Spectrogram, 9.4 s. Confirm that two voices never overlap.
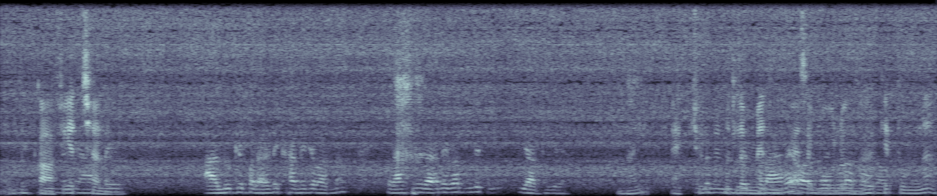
No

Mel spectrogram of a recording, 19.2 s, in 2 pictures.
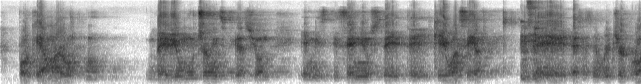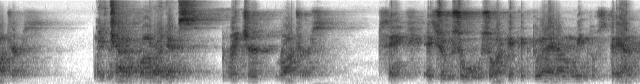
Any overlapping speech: Yes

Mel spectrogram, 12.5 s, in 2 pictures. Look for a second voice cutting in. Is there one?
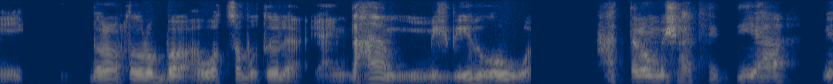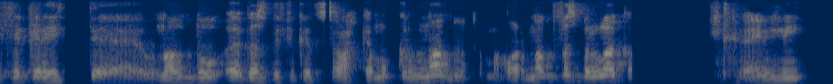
No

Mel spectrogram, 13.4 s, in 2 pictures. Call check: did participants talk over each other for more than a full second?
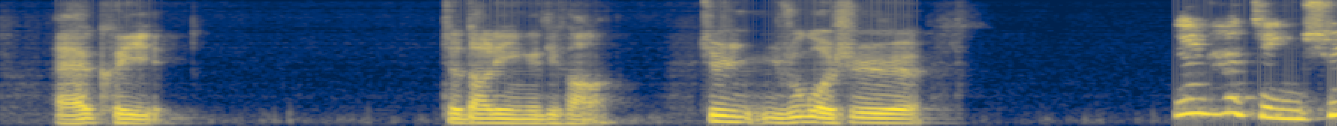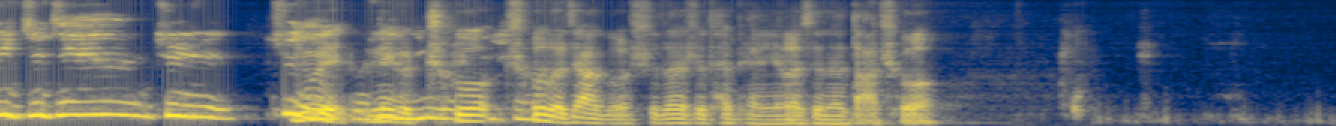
Yes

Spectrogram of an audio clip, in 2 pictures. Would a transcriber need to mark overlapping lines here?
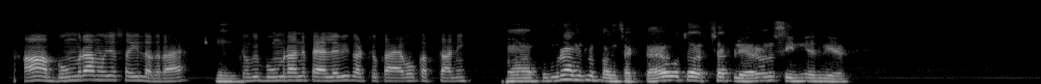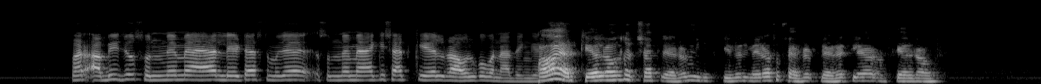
No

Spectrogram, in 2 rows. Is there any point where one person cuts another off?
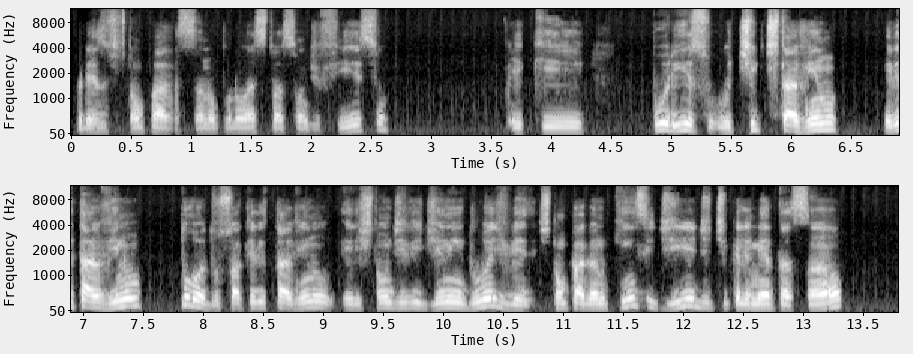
No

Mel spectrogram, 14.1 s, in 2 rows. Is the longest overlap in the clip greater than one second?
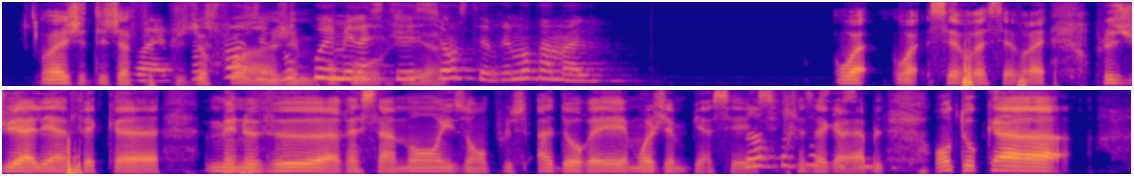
Yes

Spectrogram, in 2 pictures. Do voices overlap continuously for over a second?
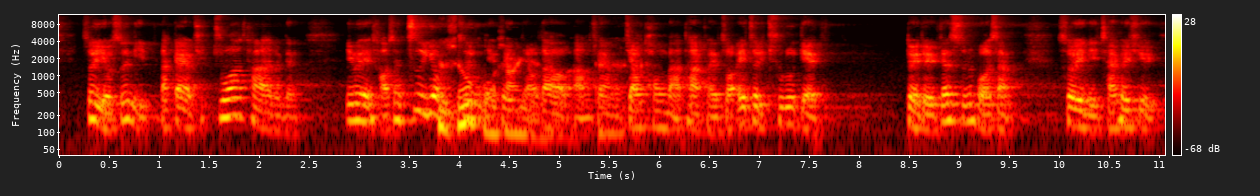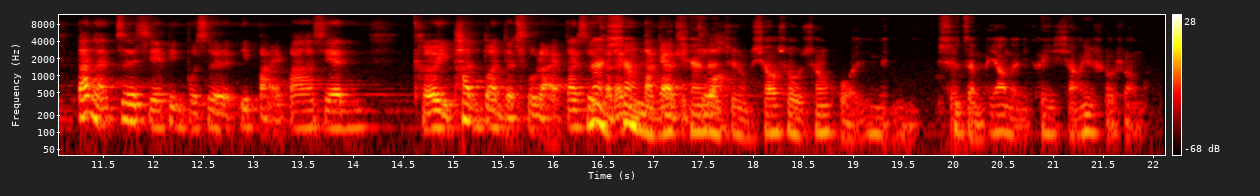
Yes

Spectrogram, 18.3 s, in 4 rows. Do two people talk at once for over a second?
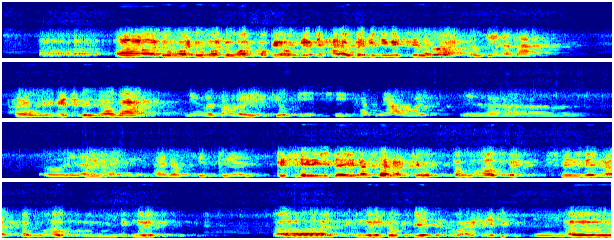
No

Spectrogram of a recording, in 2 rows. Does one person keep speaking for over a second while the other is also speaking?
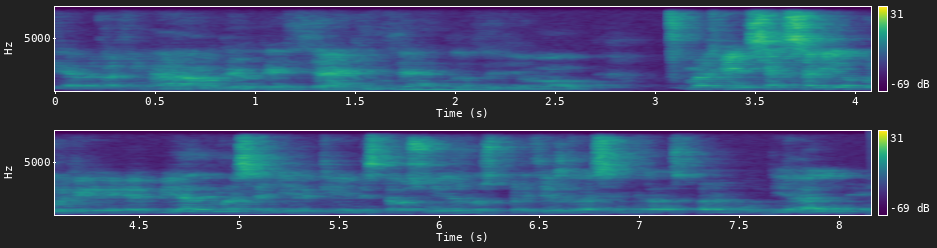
No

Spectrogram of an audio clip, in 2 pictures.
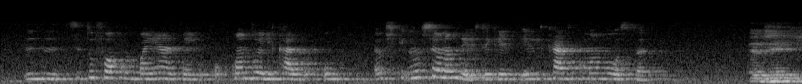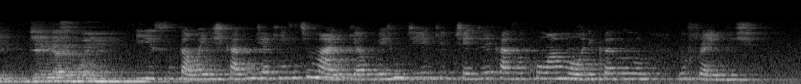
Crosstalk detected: No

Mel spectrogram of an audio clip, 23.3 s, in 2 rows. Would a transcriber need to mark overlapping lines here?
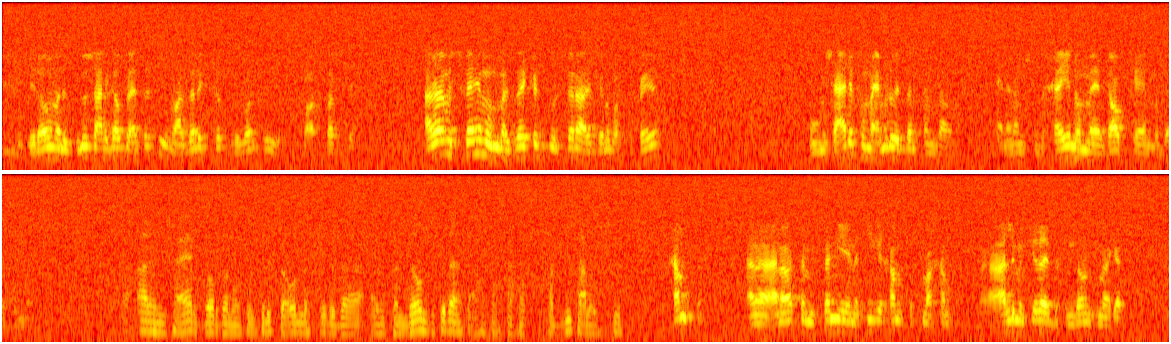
No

